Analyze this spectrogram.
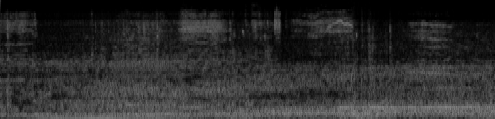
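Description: Car driving on a highway, heard from inside the cabin: a steady rumble of engine and tyre noise, with a steady hum joining about five seconds in.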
